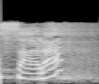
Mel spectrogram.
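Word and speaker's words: שָׂרָה: hará será su nombre esta palabra sale del hebreo sara con acento en la última sala qué significa mamá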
